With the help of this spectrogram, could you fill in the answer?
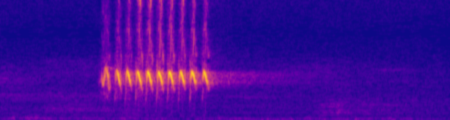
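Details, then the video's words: Canary singing to stimulate males and females to mate: a single brief, high, rapid trill of about ten evenly spaced pulses lasting half a second, followed by quiet background. "التغريد الاقوى في عالم طيور الكناري لتهيج الذكور وتهيج الاناث على التزاوج"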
